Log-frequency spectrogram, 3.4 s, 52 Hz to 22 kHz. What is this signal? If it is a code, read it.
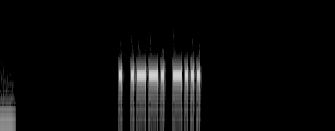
Morse code, heard as a keyed tone, about 39 wpm, 700 Hz. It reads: EPB
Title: USA Call Sign Postfixes - 3 Letters 40wpm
